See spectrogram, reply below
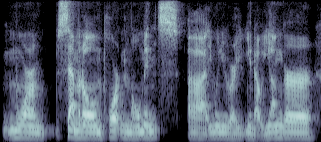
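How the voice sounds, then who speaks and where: Male host, lowish voice, upbeat, rambling with fillers. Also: flat delivery, measured pace, mellow. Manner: enthusiastic, lots of fillers like um and you know. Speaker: radio show host. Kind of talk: casual interview hosting.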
